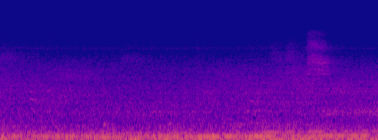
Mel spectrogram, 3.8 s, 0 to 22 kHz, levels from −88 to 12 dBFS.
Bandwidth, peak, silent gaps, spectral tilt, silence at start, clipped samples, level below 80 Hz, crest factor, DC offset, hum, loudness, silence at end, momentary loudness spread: 13 kHz; -26 dBFS; none; -6.5 dB/octave; 0 s; under 0.1%; -40 dBFS; 12 dB; under 0.1%; none; -42 LUFS; 0 s; 4 LU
